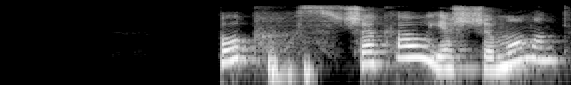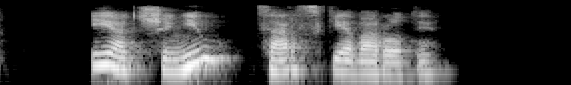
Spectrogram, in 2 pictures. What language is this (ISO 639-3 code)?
bel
